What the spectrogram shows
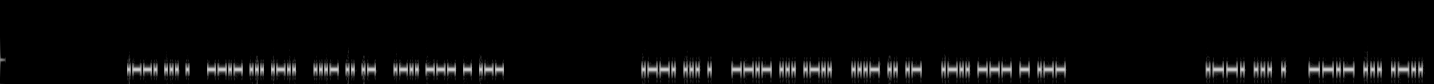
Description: Morse code, heard as a keyed tone, about 37 wpm, 700 Hz. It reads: PSE QSL VIA LOTW PSE QSL VIA LOTW PSE QSL
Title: Speed-Racing Common QSO Phrases - 30wpm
